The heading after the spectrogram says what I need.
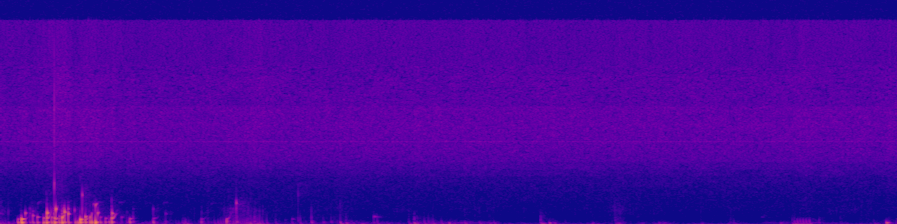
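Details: Upset stomach rumbling: a loud bubbly gurgle, then softer irregular low gurgles and pops fading out; borborygmi.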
